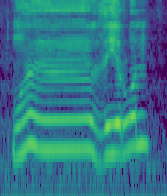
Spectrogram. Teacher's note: نون ساکن کے بعد زال آ رہا ہے باقی بچے 15 حروفوں میں سے، تو یہاں پہ درمیان میں زبان رکھنی ہے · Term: درمیانی اخفا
